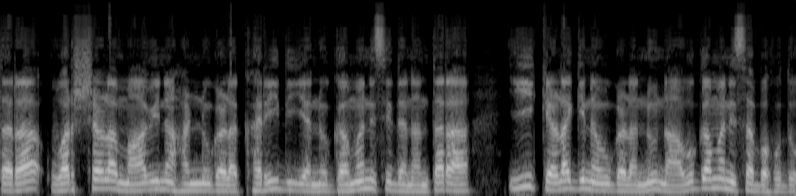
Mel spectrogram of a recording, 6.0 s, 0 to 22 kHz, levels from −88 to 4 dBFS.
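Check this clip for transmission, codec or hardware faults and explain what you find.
One codec fault runs through the whole speech clip. The damage sounds like Opus compression, most likely in its music-oriented CELT mode at a low rate, around 24 kbps. The bandwidth stays full, reaching about 20.3 kHz, but the encoder runs short of bits and fills many bands by folding lower content or inserting noise. Tonal detail therefore comes out plainly rough, grainy and noisy, without the swirling holes typical of MP3.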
